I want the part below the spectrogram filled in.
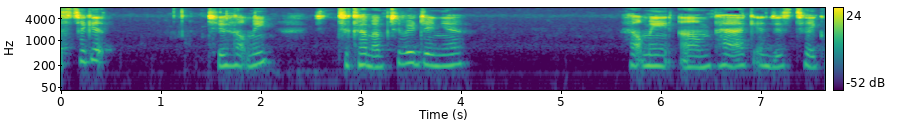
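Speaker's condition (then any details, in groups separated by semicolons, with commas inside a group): Cerebral palsy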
